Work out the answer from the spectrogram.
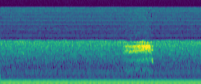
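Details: Barn owl owlet in a nest box at Audubon Starr Ranch, California, filmed by a nest camera: a single short, rasping hiss lasting under half a second, over a steady low electrical hum.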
